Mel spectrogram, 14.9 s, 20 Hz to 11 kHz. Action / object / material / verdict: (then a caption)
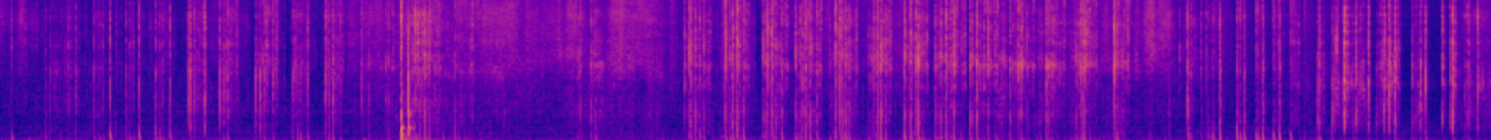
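scrape / cardboard composite chip tube with metal rim / cardboard / none. Fingertips and nails scratch and tap the printed side of a red Pringles can, a hollow cardboard composite tube about 25 cm tall with a metal rim and plastic lid, held in the hands. Rapid, dense tapping and scratching gives a low, hollow, papery crackle, with one sharper, louder knock near the 4-second mark. A quieter, softer scratching stretch follows before the busy tapping picks up again.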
